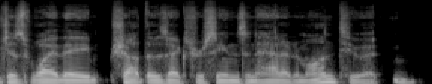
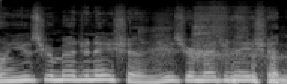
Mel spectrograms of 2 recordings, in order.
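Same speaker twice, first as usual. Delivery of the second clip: lightly voiced execs, much higher and sing-song; mock network execs; 10 semitones higher, faster than usual. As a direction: tease them in a high coaxing voice. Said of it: "they're just like, you know".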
